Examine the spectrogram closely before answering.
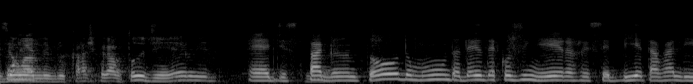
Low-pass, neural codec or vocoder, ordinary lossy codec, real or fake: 7.2 kHz; none; AAC, 32 kbps; real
